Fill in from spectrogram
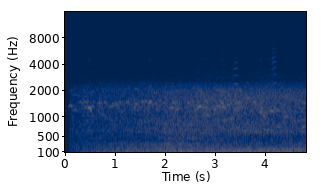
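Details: Geese at a farm park on 10 November 2024, a flock honking together: a dense, continuous chorus of overlapping nasal honks with no pause, over a low rumbling background.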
